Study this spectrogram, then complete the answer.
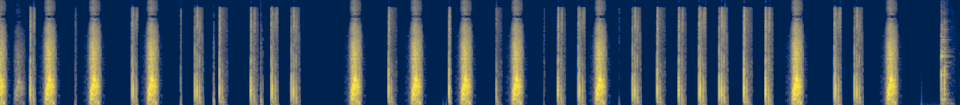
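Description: A game character's footsteps thud in short, uneven bursts.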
